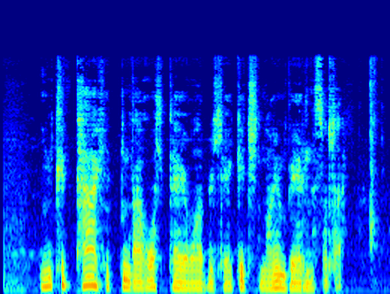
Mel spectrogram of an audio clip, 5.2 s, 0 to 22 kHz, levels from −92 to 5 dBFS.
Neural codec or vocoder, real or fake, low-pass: none; real; 9.9 kHz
